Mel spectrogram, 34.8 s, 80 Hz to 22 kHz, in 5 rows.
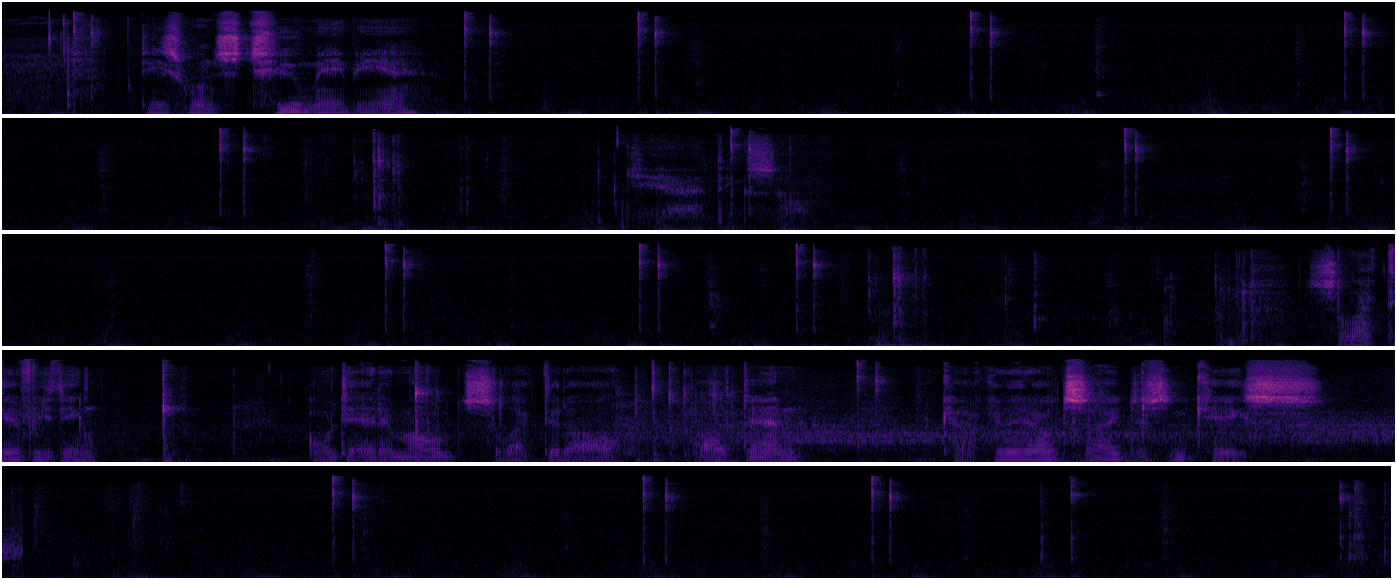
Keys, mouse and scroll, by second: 0.4 click, 2.3 click, 3.2 click, 6.7 click, 8.1 click, 8.9 alt+a, 9.3-10.2 scroll up 3, 10.2-10.6 scroll down 2, 10.6 click, 12.6 click, 13.6 click, 17.1 click, 17.9 click, 18.4 alt+a, 19.2-20.1 scroll down 3, 20.1 a, 21.7 Tab, 23.0 a, 24.5 alt+n, 26.3 alt+a, 26.7 Tab, 27.7-28.0 scroll up 2, 28.3 scroll down 1, 29.5 click, 33.2 middle click.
